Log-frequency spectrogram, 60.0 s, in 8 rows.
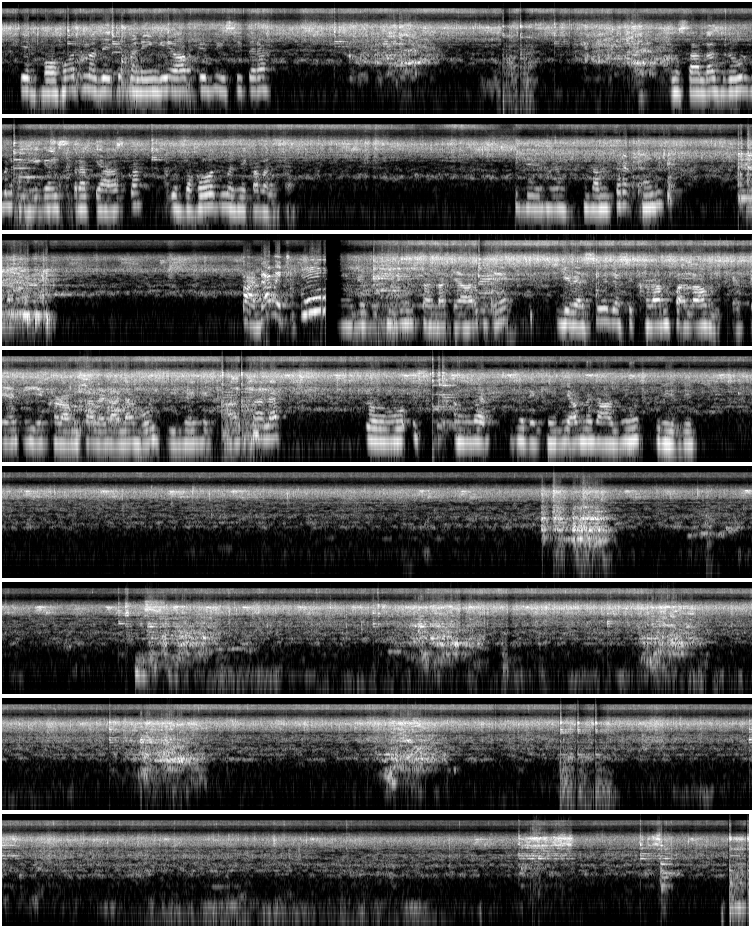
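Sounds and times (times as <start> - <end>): food sizzling in a pot: 0.0 - 59.9
spatula scraping through food: 5.1 - 6.8, 38.8 - 40.1, 41.2 - 42.6, 43.8 - 44.6, 48.7 - 49.5.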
